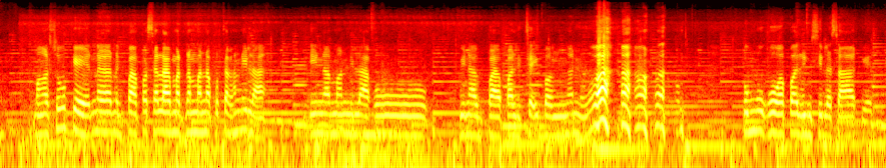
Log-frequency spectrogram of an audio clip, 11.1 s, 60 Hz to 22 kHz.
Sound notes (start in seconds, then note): 7.4 laughs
